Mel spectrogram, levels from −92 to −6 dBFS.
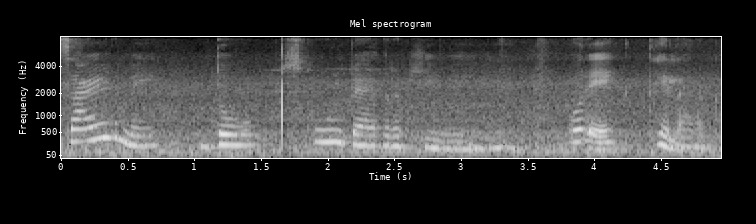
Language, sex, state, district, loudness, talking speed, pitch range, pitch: Hindi, female, Madhya Pradesh, Dhar, -25 LUFS, 145 wpm, 170-245 Hz, 205 Hz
